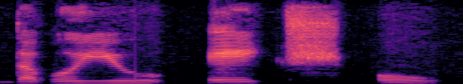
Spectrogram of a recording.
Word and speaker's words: who: Usually, when WH is followed by O, WH is pronounced. W, H, O.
